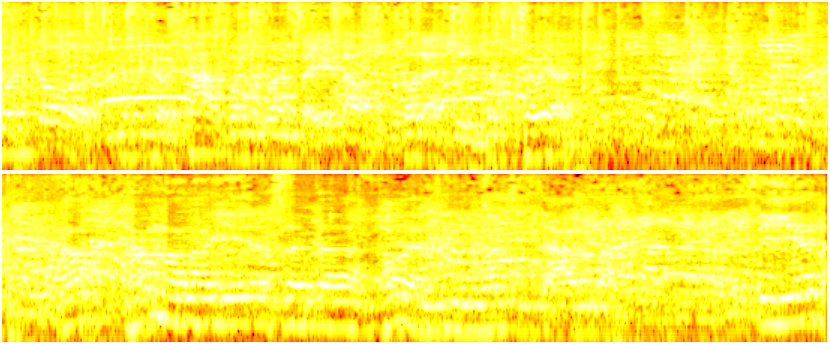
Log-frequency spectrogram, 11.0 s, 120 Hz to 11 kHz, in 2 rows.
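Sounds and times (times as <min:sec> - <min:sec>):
man talking over a microphone: 0:00.0 - 0:03.9, 0:05.9 - 0:09.8, 0:10.5 - 0:11.0
chatter of voices: 0:00.0 - 0:11.0.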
